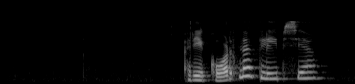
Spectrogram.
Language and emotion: Russian, positive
